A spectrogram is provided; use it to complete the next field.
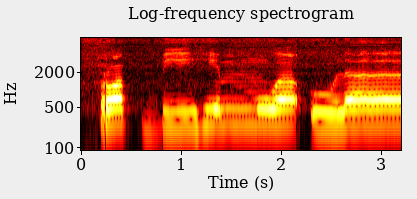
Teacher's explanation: waw, sehingga cara bacanya pun harus jelas. Jadi rabbihim wa ulaika, mim dari huruf mim ke wawunya itu jelas tanpa adanya dengung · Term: idhar syafawi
